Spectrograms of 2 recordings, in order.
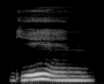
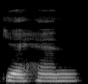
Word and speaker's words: gehen: هلو یعنی سلام اما اگر بعد از یه حرف صدادار بیاد معمولاً تلفظ نمیشه و فقط باعث کشیدگی حرف صدادارمون میشه مثل گن نمیگیم گهن این ه شدید تلفظ نمیشه و فقط صدای ا رو کشیده تر می‌کنه دوباره تکرار می‌کنم گن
